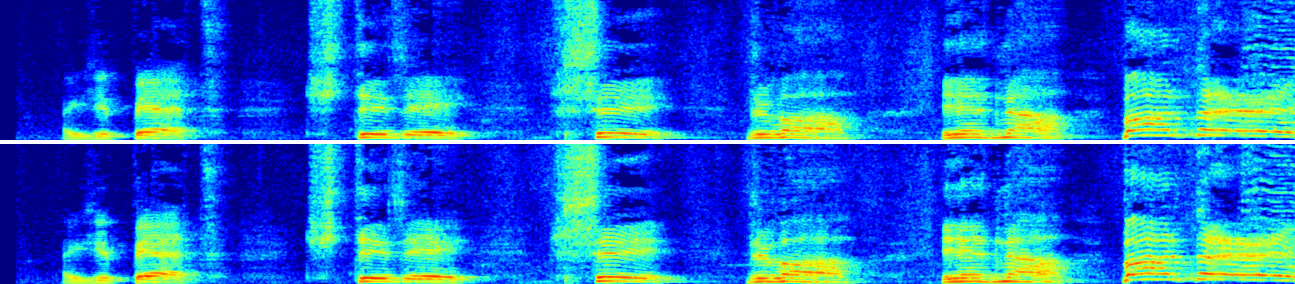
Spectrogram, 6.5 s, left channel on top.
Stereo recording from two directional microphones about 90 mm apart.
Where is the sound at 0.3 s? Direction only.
20° left (ahead or behind).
